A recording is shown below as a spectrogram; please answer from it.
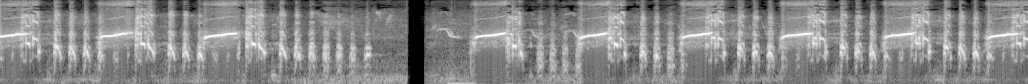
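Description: Grey francolin giving loud, harsh squawking notes, each ending in a high rising whistle, repeated about every second in a steady rhythm.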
